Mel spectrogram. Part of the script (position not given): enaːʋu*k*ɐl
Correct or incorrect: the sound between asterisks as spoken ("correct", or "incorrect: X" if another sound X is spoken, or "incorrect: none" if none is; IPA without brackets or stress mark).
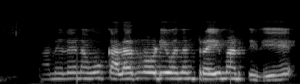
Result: correct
